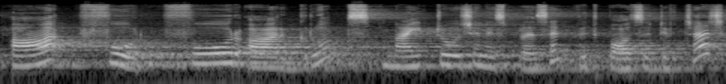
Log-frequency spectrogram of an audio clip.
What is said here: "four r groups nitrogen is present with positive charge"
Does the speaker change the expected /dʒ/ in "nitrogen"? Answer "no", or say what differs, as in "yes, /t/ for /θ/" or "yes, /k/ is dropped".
yes, /ʃ/ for /dʒ/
